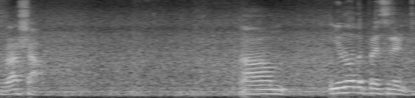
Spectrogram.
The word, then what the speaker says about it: Russia: sixth by population russia that's how you pronounce it rush and ah two sounds russia um you know the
